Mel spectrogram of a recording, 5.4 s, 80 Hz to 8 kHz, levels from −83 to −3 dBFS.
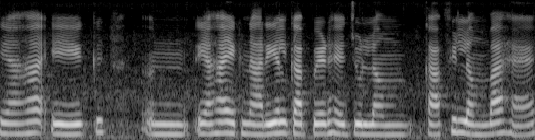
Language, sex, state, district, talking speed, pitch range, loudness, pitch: Hindi, female, Bihar, Sitamarhi, 170 wpm, 205-225 Hz, -24 LUFS, 215 Hz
